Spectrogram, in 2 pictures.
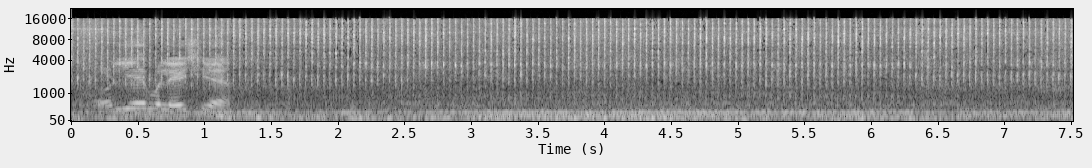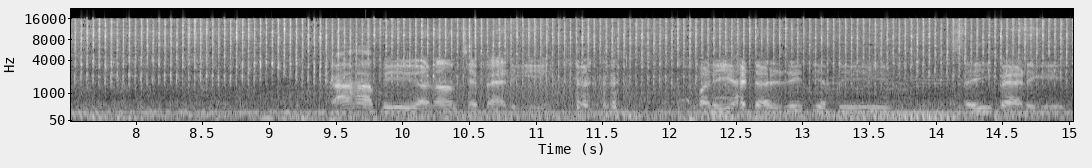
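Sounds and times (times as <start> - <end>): boat engine humming: 0.0 - 15.0
water rushing: 0.0 - 15.0
wind: 0.0 - 15.0
person speaking: 9.4 - 15.0.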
